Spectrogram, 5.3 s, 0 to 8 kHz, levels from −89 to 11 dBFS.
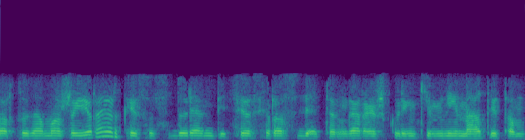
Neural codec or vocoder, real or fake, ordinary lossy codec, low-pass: none; real; AAC, 16 kbps; 7.2 kHz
